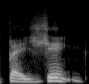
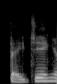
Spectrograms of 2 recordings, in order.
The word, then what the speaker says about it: Beijing: So, Beijing is like jingle bells, right? The jing of jingle bells. Um, but you'll even find because that pronunciation is so common, you'll you'll find Chinese people using using Beijing when speaking in English,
